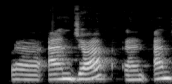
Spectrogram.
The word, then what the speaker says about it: Anja: Anja. Do you pronounce Anja also? And the Anya. German Anya.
